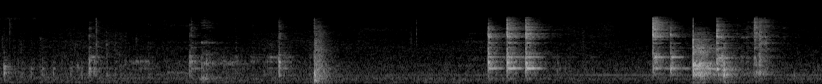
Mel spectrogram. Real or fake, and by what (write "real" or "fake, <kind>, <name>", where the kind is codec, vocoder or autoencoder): real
